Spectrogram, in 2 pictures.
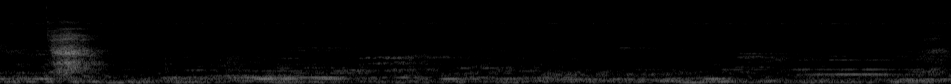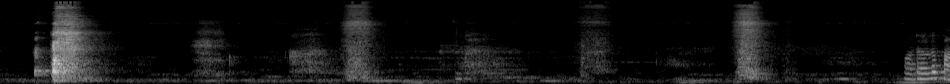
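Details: Several sharp, explosive sneezes in a row, the first loudest, deliberately provoked with a matchstick during a sneezing and nose-blowing challenge, with soft talk in a quiet room.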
